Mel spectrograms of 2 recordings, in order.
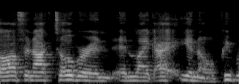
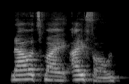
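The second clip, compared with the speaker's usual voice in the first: ordinary delivery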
